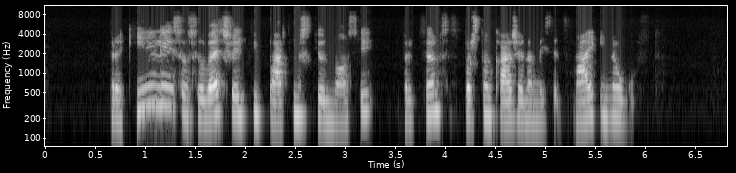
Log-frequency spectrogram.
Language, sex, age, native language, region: Slovenian, female, 12-17, Slovenian, Central Slovenia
